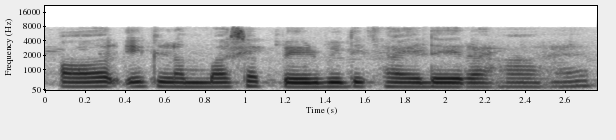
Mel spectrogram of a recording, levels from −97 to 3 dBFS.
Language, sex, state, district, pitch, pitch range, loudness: Hindi, female, Himachal Pradesh, Shimla, 200 Hz, 195-210 Hz, -13 LUFS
